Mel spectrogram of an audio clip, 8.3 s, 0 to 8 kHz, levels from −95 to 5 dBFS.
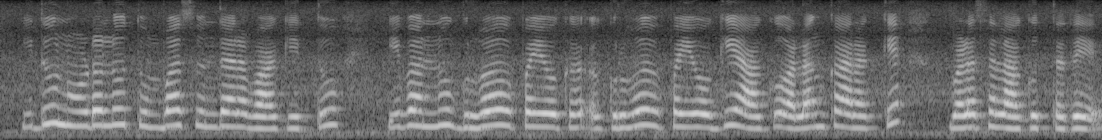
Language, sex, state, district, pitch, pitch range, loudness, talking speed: Kannada, female, Karnataka, Bijapur, 290 Hz, 265-315 Hz, -20 LUFS, 80 wpm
